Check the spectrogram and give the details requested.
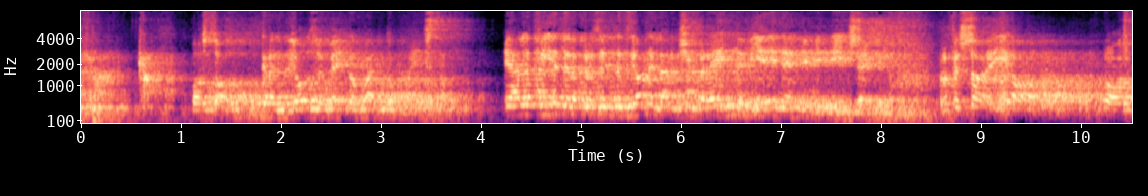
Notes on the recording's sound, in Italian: All’edizione 2017 del festival Rinascimento Culturale.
